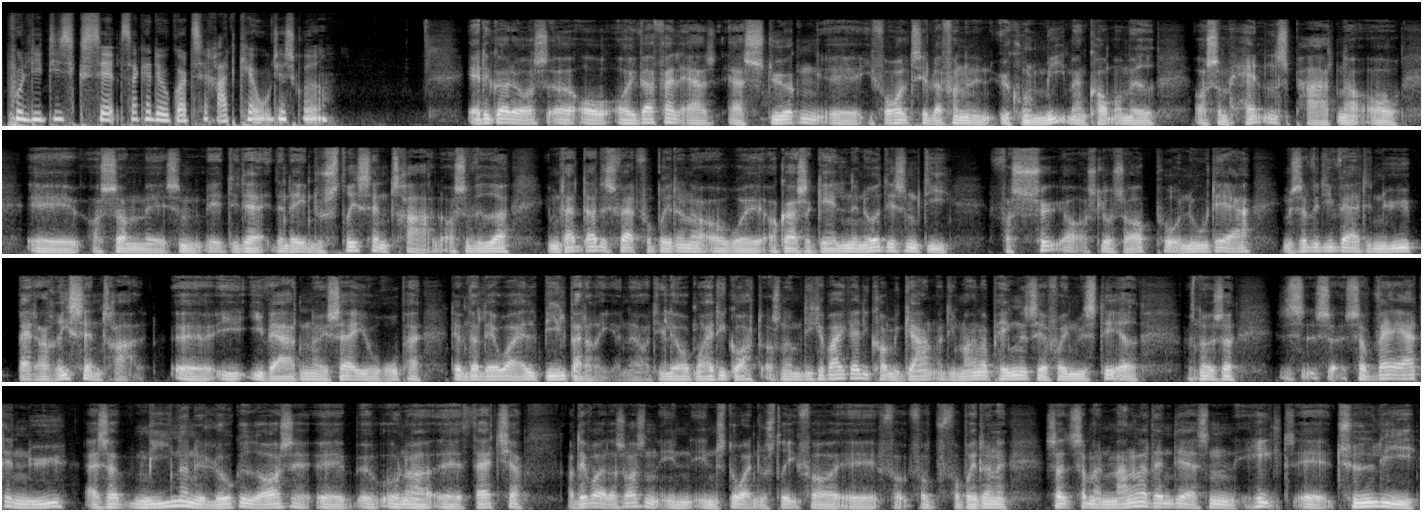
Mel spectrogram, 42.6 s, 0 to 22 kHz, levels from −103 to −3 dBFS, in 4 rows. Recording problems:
none

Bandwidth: 15 kHz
